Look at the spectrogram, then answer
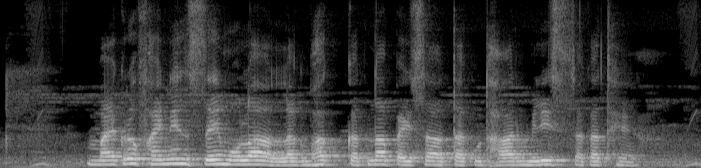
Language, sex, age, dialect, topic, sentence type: Chhattisgarhi, male, 25-30, Central, banking, question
